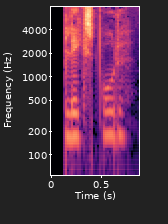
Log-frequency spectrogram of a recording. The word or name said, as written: blæksprutte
